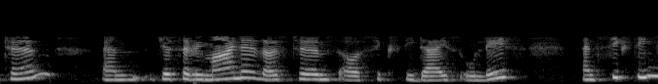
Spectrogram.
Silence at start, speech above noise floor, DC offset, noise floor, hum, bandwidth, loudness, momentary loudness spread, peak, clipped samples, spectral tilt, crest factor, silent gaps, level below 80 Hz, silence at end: 0.05 s; 26 dB; under 0.1%; -54 dBFS; none; 3.9 kHz; -28 LUFS; 12 LU; -12 dBFS; under 0.1%; -9.5 dB/octave; 16 dB; none; -76 dBFS; 0 s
